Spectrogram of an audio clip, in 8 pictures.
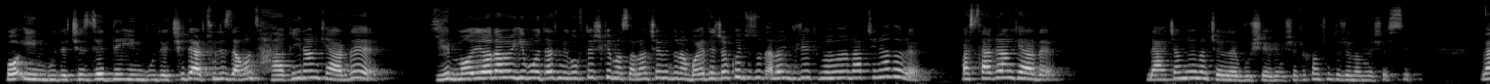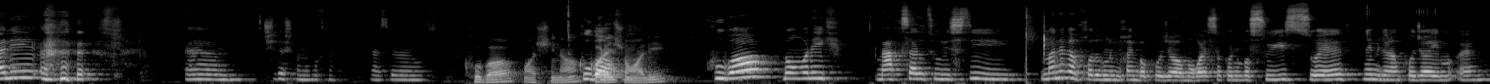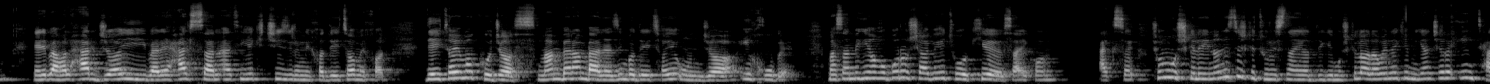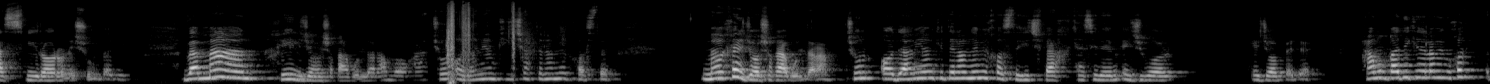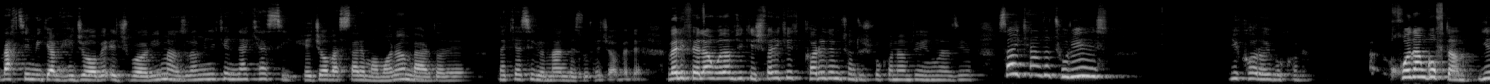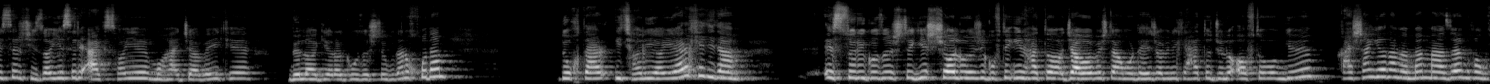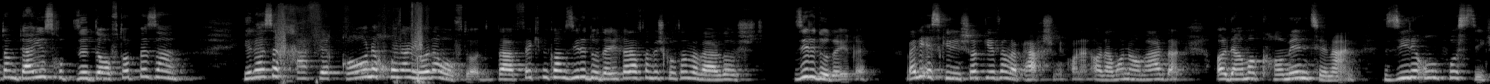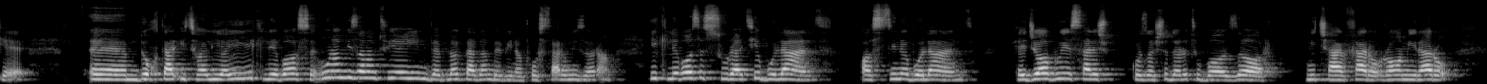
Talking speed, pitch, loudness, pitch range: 165 wpm, 245 Hz, -22 LUFS, 220-285 Hz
